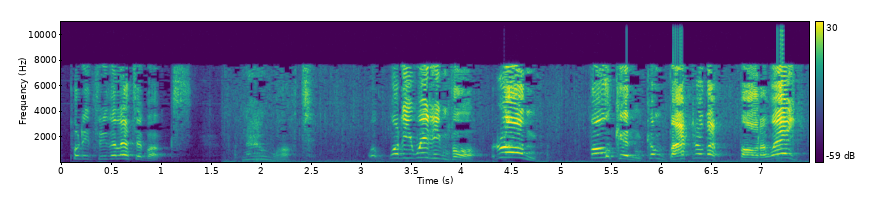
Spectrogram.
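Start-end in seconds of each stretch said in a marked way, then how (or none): 3.1-4.8 urgent shouting. Acted. Urging to flee after bomb. 5.3-7.4 calling out. Acted. Calling back running henchman.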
